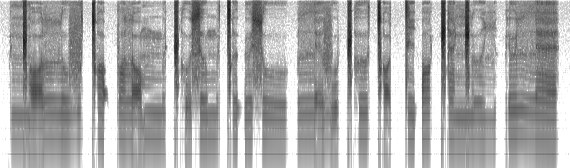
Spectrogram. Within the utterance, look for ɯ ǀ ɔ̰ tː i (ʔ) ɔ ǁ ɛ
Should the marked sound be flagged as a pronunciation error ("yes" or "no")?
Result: no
